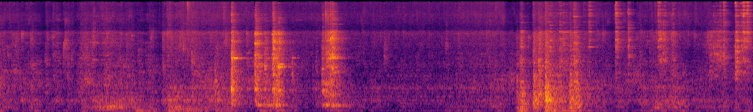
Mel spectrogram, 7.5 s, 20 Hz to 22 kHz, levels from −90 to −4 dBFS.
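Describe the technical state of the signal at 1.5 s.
At 1.5 s the signal is intact, with no dropout, distortion or other technical fault audible at that point.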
